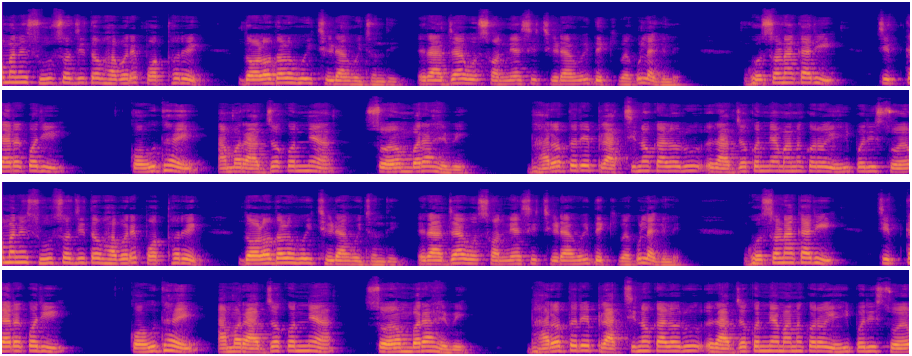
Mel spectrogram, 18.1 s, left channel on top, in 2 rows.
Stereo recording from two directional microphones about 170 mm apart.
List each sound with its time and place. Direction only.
0.0 s speech: 30° right (ahead or behind)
